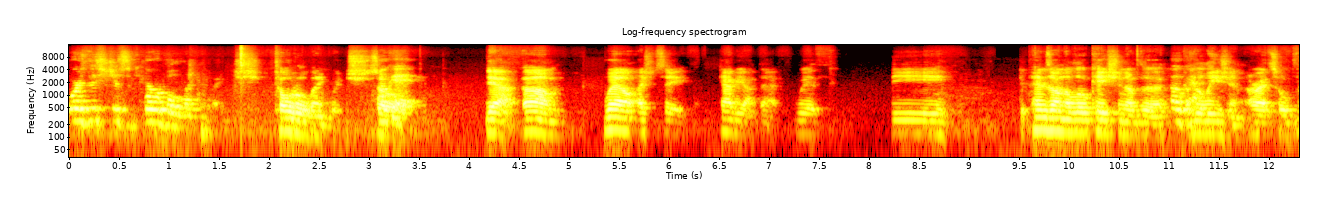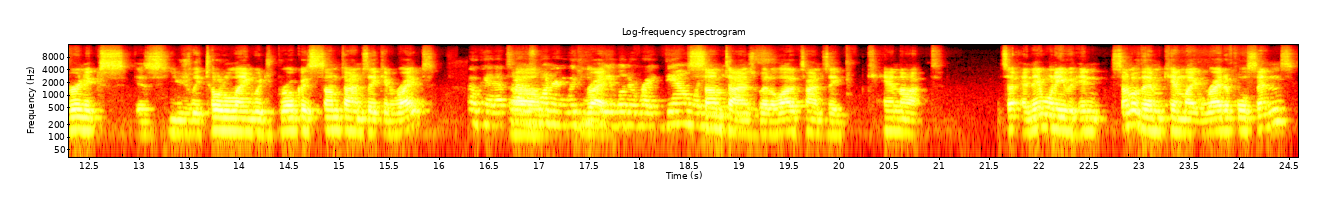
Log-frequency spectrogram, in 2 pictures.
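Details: Adult lecturer; normal speech.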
